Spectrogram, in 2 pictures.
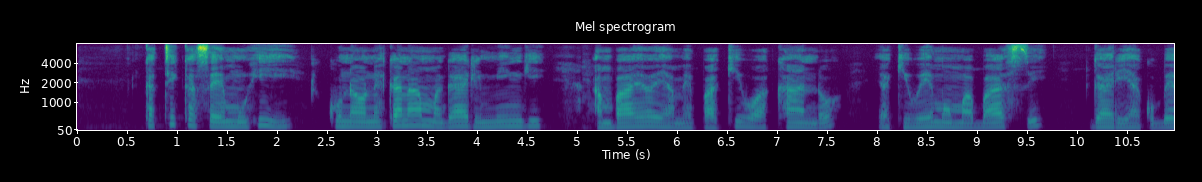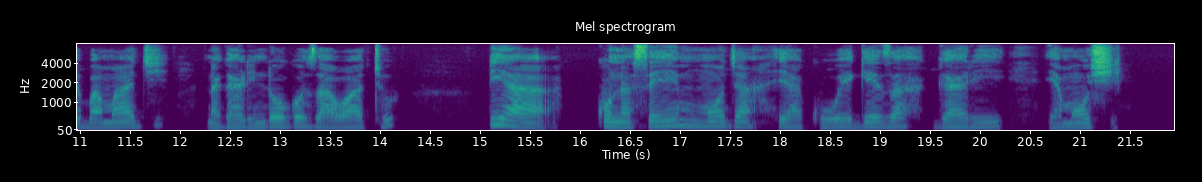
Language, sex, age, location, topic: Swahili, male, 36-49, Nairobi, government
